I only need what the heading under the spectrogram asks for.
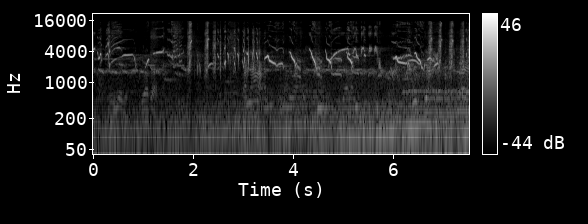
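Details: Poci-type Oriental magpie-robin in trotol style, recorded as a master for caged birds: fast, jumbled series of clicks, chips and short down-slurred whistles, about two notes a second, with brief harsh bursts.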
